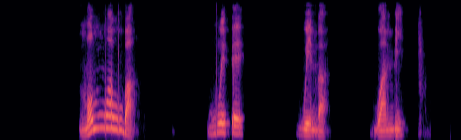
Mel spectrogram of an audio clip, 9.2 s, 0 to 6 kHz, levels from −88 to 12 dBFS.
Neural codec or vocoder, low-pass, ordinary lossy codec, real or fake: codec, 16 kHz, 4 kbps, FunCodec, trained on Chinese and English, 50 frames a second; 5.4 kHz; MP3, 48 kbps; fake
